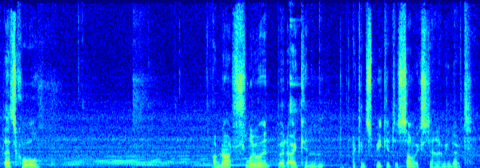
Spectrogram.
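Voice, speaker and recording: A man's voice: low-pitched, normal speed, creaky. A man streaming a game, chatting casually with his chat in a rambling way, full of restarts and fillers. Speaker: livestreamer playing a game. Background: background music.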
